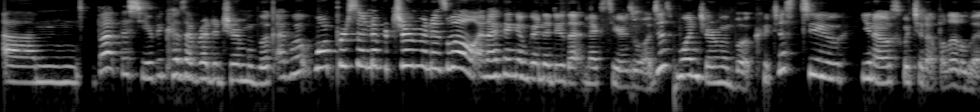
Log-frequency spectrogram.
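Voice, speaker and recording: With a French accent and very wide pitch swings, a woman speaks at a fairly quick pace in a high pitch. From Netherlands, French family. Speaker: booktuber. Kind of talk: casual vlog talk. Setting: home. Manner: hesitant, many fillers.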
